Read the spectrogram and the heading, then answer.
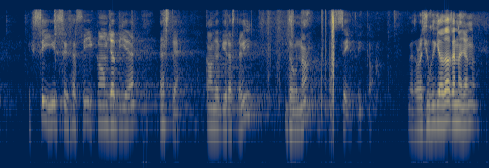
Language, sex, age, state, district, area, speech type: Dogri, male, 18-30, Jammu and Kashmir, Udhampur, rural, spontaneous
